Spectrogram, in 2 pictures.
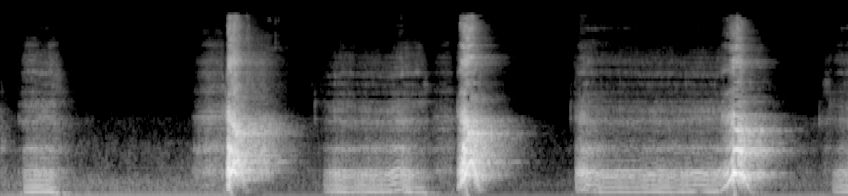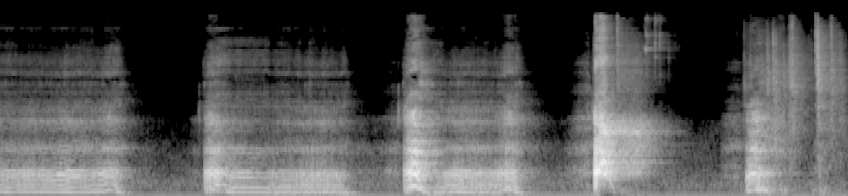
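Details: Female greyhound asking for dinner, alternating long, droning, harmonic grumbles or moans with loud sharp barks, roughly six barks over the stretch, each grumble lasting one to two seconds.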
